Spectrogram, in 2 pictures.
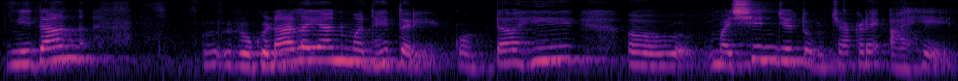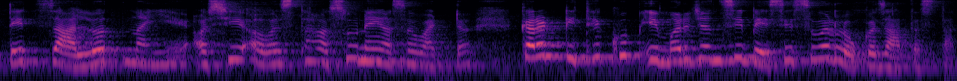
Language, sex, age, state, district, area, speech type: Marathi, female, 60+, Maharashtra, Pune, urban, spontaneous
